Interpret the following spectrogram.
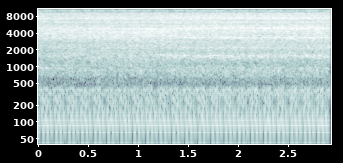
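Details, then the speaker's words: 1993 Dodge Caravan, Chrysler 3.0 V6 with blown head gasket, possibly low on coolant, broken motor mount: rough, lumpy idle with uneven low thump about four times a second, not smoking much; misfire from blown head gasket. "It's idling okay right now. Obviously missing, but it's idling."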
